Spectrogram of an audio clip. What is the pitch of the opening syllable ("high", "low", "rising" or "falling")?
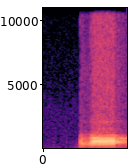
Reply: low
